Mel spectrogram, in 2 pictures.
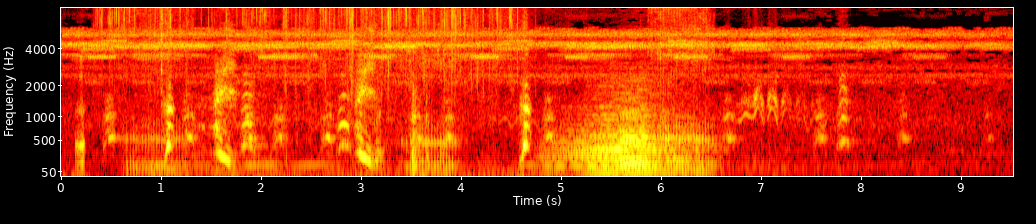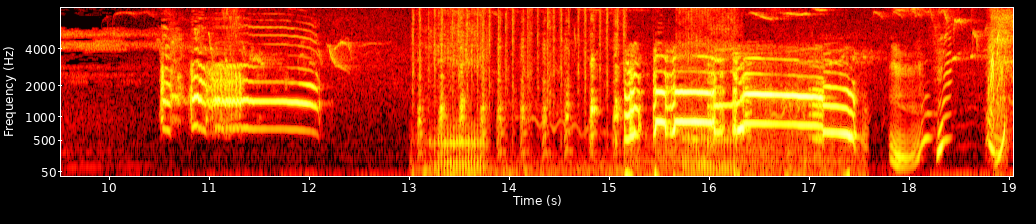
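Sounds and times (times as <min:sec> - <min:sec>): person snoring: 0:00.4 - 0:02.3, 0:05.5 - 0:06.6
rooster crowing: 0:10.5 - 0:12.2, 0:15.2 - 0:17.5.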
